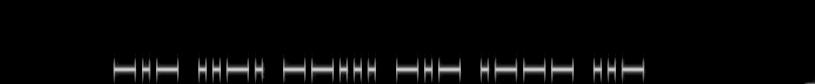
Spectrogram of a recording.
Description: Morse code, heard as a keyed tone, about 18 wpm, 700 Hz. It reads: KF7KJU
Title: Speed Racing - USA Call Signs 17wpm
